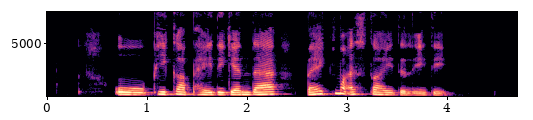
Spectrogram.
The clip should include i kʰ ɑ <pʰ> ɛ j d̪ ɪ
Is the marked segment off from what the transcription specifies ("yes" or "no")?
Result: no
